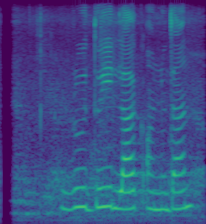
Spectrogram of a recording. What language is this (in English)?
Nepali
